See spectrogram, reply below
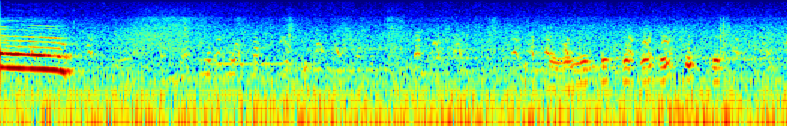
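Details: Chickens: the tail of a rooster crow opens the recording, followed by quiet low background and then a run of short soft clucks repeating about every quarter second near the end.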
